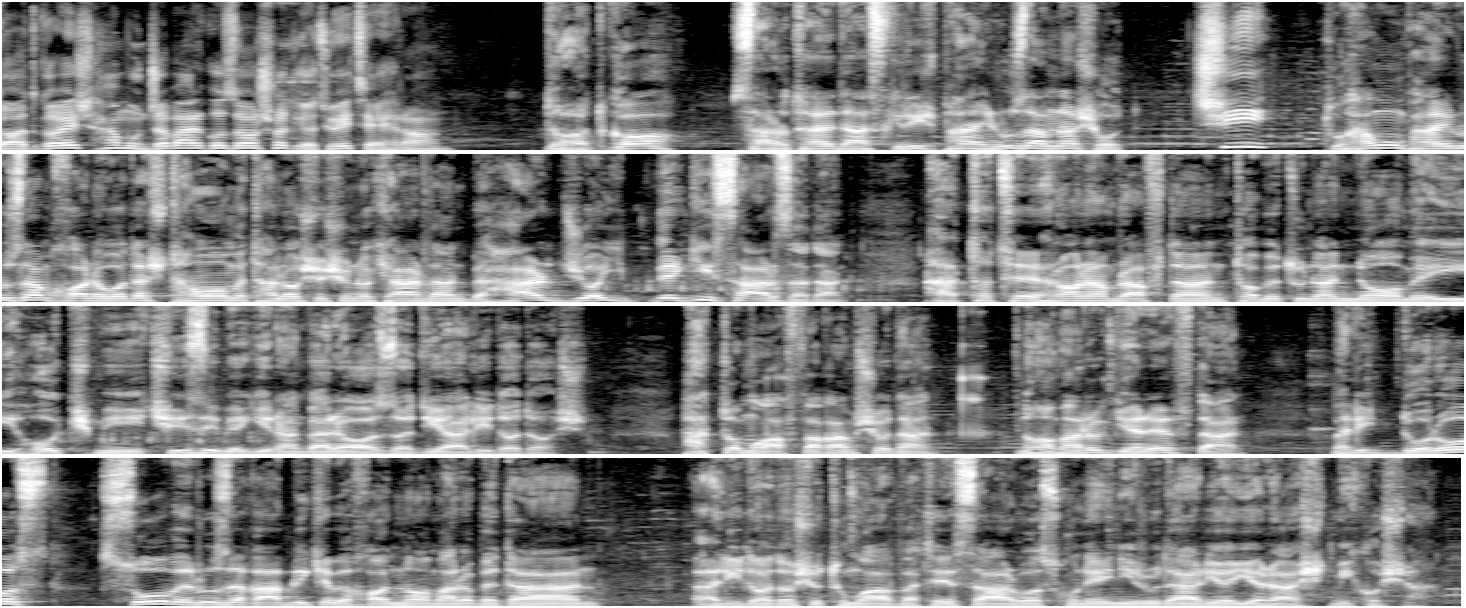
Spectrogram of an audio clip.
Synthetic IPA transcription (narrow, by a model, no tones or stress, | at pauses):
d̪̥ɒːd̪ɡɒːheʃɦæmund͡ʒɒːbæɾɡo̞zɒːɾʃo̞d̪jɒːt̪ʰuːjet̪ʰe̞hɾɒn | d̪̥ɒːd̪ɡɒːh | sæɾot̪ʰæɾed̪æst̪ɟʲiːɾiːʃpʰæɲɾuːzæmnæʃo̞d̪̥t͡ʃʰiːt̪ʰuɦæmunpʰæɲɾuːzæmxɒːnevɒːd̪æʃt̪ʰæmɒːmet̪ʰælɒːʃe̞ʃuːnocʰæɾd̪ænd̪̚be̞ɦæɾd͡ʒɒːjiːbe̞ɟiːsæɾzæd̪ænd̪̥ | hæt̪ʰːɒːt̪ʰe̞hɾɒːnæmræft̪ænd̪t̪ʰɒːbe̞t̪ʰuːnænːɒːme̞iːɦocʰmiːt͡ʃʰiːziːbe̞ɟiːɾænd̪bæɾɒjɒːzɒːd̪iːjeæliːd̪ɒːd̪ɒ̰ːʃ | hæt̪ʰːɒːmo̞æfːæɣæmʃo̞d̪ænd̪nɒːmæɾɒːɟe̞ɾe̞ft̪ænd̪̥ | væliːd̪o̞ɾost̪ | sobe̞ɾuːze̞ɣæbliːcʰe̞be̞xɒːnːɒːmæɾɔːbe̞d̪æn | æ̰liːd̪ɒːd̪ɒːʃot̪ʰumoævːæt̪ʰe̞jesæɾbɒːz̥xune̞jeniːɾud̪æɾjɒːijeɾæʃt̪miːkʰo̞ʃænd̪̥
